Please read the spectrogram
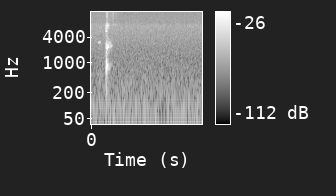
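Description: Near silence in a pause of video-call audio, broken once by a very short, faint sound about a third of a second in.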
